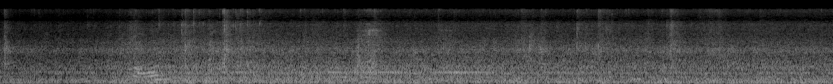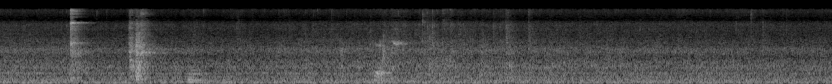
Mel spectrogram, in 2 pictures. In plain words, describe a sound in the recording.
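Dishes and utensils clink and clatter close by.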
